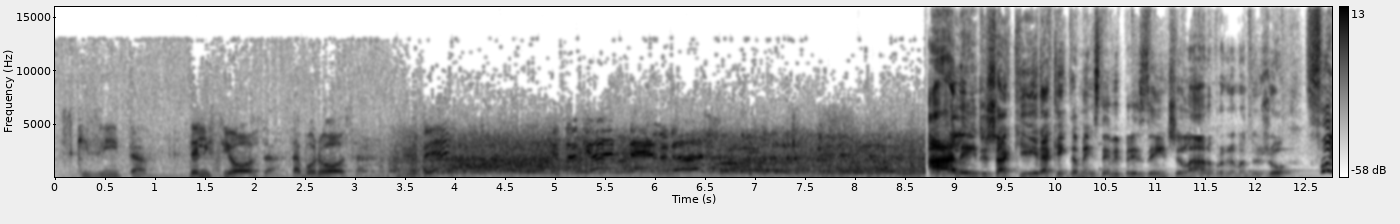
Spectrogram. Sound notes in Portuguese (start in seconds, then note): 3.1 plateia ri; 5.1 risos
